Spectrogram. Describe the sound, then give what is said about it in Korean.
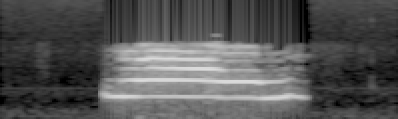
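A person imitates the meow a house cat makes when it hits a dog: one sustained, nasal mew about a second long, loud, with a slightly falling pitch at the end, surrounded by silence. “집에 고양이는 또 강아지 때릴 때 하는 그러면 고양이 소리.”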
